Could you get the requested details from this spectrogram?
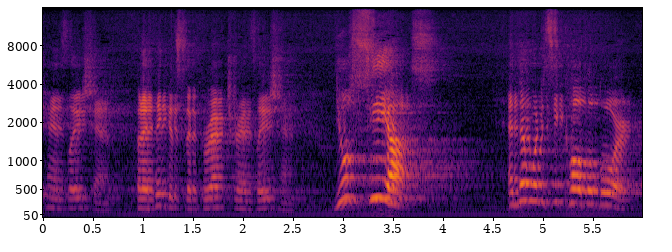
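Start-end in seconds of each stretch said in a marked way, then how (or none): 2.9-3.7 emphatic quote. Acted. Quoting the prophet emphatically.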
